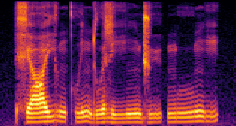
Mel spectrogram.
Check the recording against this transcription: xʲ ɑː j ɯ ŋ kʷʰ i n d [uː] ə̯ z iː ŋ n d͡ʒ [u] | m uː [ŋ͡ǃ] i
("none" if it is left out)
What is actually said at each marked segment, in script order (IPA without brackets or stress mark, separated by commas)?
u, y, ŋ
